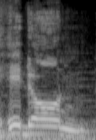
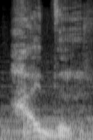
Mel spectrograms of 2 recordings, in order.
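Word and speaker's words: Haydn: এই হেডন, মোজাট, ভিটভেন সব বড় বড় সুরকারদের জীবনী রয়েছে। আমি এসব সুরকারদের রচনা শুনিনি বটে। কিন্তু এদের নামের উচ্চারণগুলো অন্তত আমার জানা আছে। কিন্তু আপনার নেই। কিরকম? হাইড, মজাদ, এই হল আসল উচ্চারণ।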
